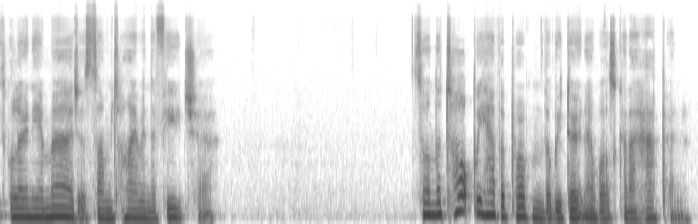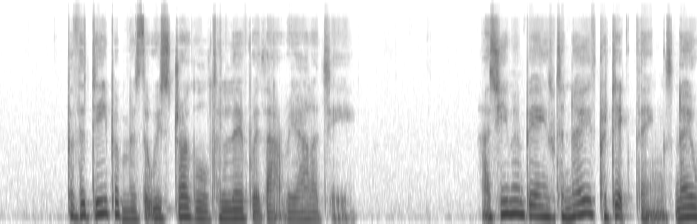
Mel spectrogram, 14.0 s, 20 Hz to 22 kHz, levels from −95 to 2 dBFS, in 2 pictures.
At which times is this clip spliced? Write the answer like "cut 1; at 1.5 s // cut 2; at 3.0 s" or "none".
cut 1; at 8.2 s // cut 2; at 12.5 s // cut 3; at 12.9 s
